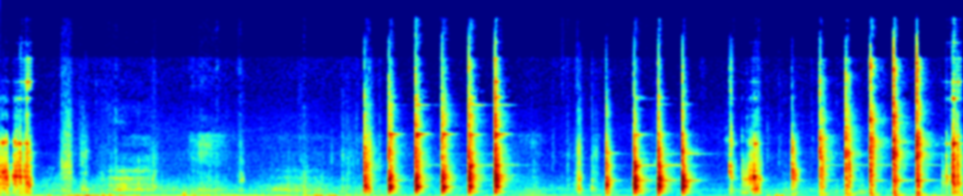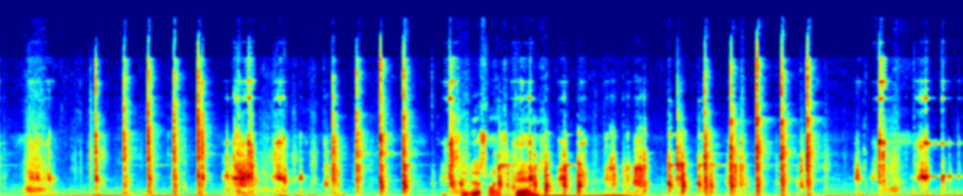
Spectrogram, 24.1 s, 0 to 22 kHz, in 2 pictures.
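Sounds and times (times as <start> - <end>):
metal-on-metal knocks: 9.9 - 12.1, 13.2 - 24.0.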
